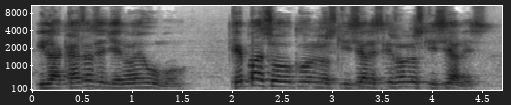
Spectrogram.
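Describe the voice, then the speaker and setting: Speaking at a normal speed with lively intonation, a high-pitched Colombian man preaches a Bible study in a church hall, with a little hiss or hum on the audio. He asks the congregation questions and supplies the answers, stretching out key words as he reads verses.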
